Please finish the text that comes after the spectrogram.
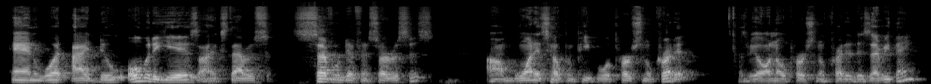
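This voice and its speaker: Guy in his 50s from new york, low voice, chatting as an interview guest, tells stories. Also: a bit bright. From Brooklyn, New York. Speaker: interview guest, accountant and business owner. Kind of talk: conversational interview.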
